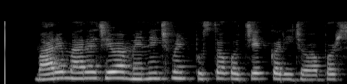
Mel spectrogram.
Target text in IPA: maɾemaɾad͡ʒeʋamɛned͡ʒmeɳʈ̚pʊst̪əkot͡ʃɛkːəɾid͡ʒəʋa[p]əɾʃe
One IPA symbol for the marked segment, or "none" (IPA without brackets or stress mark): p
